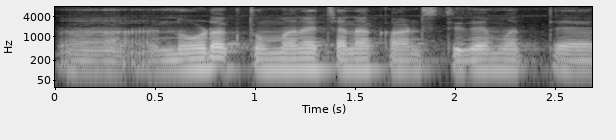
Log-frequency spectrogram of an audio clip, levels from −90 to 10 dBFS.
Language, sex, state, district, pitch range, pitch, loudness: Kannada, male, Karnataka, Shimoga, 100-110 Hz, 105 Hz, -20 LUFS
